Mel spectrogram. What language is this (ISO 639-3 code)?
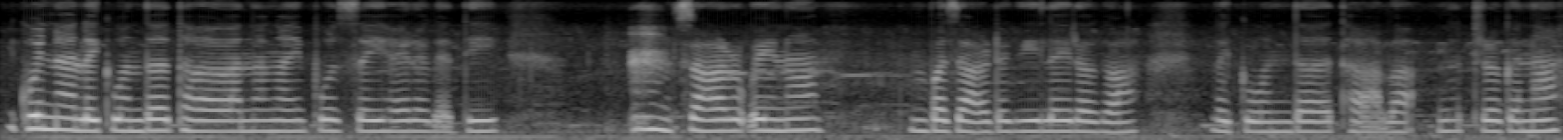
mni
